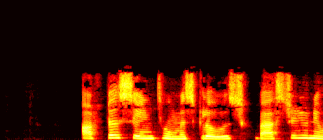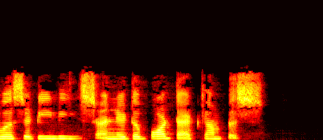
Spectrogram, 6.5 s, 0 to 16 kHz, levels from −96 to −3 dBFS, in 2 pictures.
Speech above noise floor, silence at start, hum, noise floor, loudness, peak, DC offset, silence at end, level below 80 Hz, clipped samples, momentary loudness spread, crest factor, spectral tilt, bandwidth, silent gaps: 68 dB; 0.8 s; none; -86 dBFS; -18 LUFS; -2 dBFS; under 0.1%; 0.65 s; -62 dBFS; under 0.1%; 5 LU; 18 dB; -2.5 dB/octave; 8.2 kHz; none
